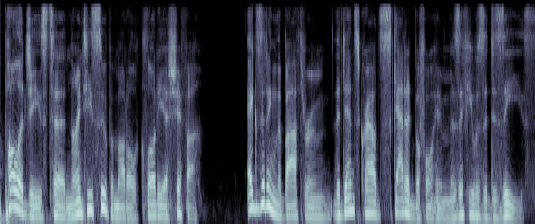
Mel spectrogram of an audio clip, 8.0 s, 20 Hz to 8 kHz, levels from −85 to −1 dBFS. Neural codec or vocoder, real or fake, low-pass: none; real; 7.2 kHz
